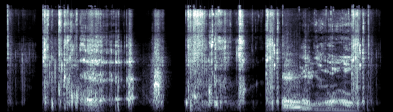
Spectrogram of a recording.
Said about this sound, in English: so here is a slaadi bite action sound. And then I'm going to pair it with a success sound. Here we go. Bite.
